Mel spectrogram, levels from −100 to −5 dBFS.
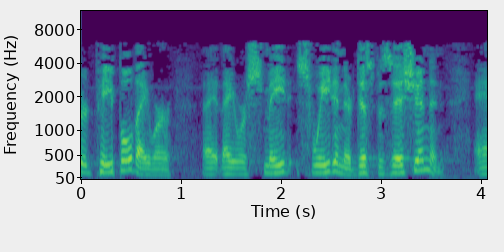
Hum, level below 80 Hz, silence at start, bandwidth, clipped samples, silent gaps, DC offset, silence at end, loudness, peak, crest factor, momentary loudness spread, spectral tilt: none; -74 dBFS; 0 s; 6.4 kHz; under 0.1%; none; under 0.1%; 0 s; -30 LUFS; -12 dBFS; 18 dB; 12 LU; -4.5 dB/octave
